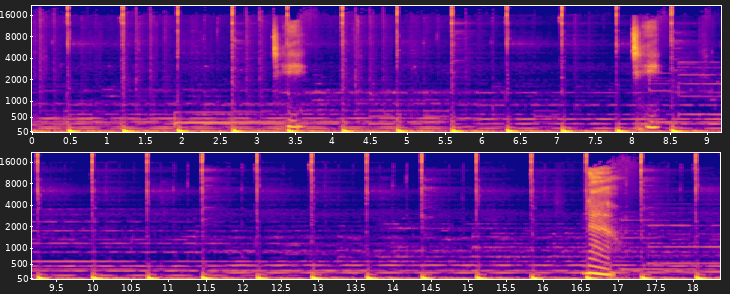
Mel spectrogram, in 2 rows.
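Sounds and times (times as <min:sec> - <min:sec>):
clock ticking: 0:00.0 - 0:09.4, 0:16.6 - 0:18.3
soft sustained musical drone: 0:00.0 - 0:18.3.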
